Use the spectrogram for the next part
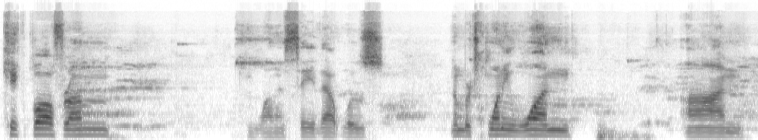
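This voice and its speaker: A man with a medium-pitched, slightly mellow voice calls live basketball play-by-play slowly from courtside in an indoor gym. Noisy gym ambience, game sounds, and a bouncing ball fill the background.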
